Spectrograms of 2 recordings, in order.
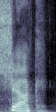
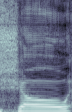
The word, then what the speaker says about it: Shough: Spelled Shough, pronounced Shuck.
